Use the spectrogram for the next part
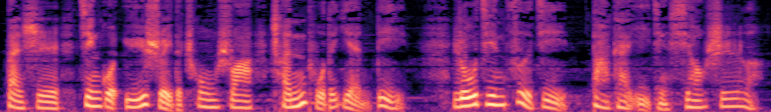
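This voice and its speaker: Male audiobook narrator, mid-pitched and slightly husky, with solemn, very varied intonation. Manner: solemn, measured, expressive. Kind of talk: scripted literary narration.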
